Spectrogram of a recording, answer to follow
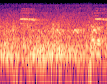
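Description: Outdoor ambience with short, high bird chirps, one about half a second in and another at the very end, over a steady background hiss.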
